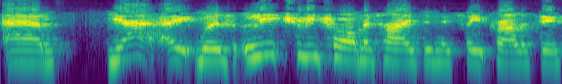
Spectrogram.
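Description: A woman speaks with a strong northern English accent. Her pace is moderate. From northern England. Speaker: caller leaving voicemail. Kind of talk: voicemail message. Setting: phone call. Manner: hesitant, many ums.

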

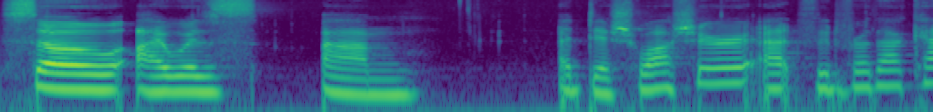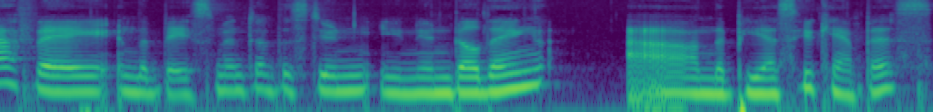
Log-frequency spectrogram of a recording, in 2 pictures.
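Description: Someone with an ordinary speaking voice and a Canadian accent talks at a fairly slow pace with ordinary pitch variation, in a very clean recording with a silent background. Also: woman, fairly low pitch for a woman. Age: 30s. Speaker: former fitness studio owner. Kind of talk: casual chat.

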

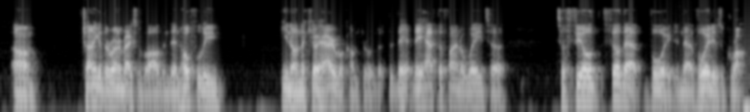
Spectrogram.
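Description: Here is a man with a very deep, low pitch speaking at a moderate pace. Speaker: former NFL player, co-host. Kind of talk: casual sports talk. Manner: flat, one level.

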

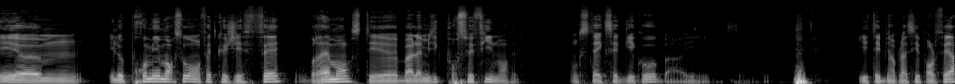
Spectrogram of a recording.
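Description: A very deep, low man's voice with a dark, mellow tone, ordinary pitch variation and big swings in loudness, at a moderate pace on a very clean recording with a silent background. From France, Congolese heritage. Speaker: music producer. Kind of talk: casual interview.

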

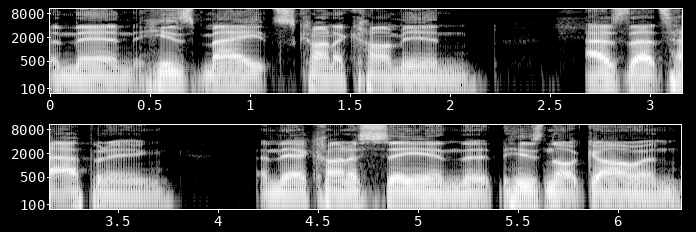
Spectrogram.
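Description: With an Australian accent, a man with a very deep, low pitch speaks at a fairly slow pace and very even loudness in a very clean recording with a silent background. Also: fairly even intonation. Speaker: comedian and podcast host. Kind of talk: casual chat. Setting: hotel room.

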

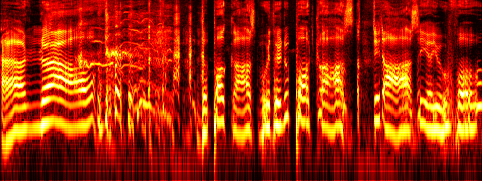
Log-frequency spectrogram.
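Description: This man puts on a character voice with a fairly high pitch. He talks at a very slow pace, leaving long, frequent pauses. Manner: grandiose build-up.

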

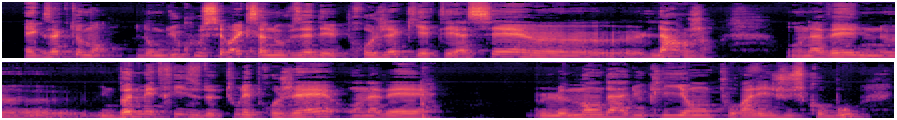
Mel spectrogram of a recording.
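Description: A man with a plain, everyday voice, medium pitch, ordinary pitch variation and a fairly slow pace. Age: 30s. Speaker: interior design agency owner. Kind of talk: interview.

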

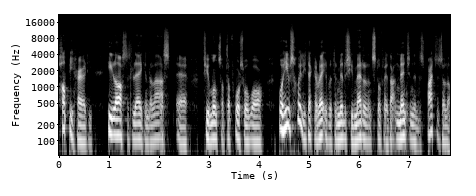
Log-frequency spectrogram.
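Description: In a Dublin accent, a voice races along at a very fast pace with ordinary pitch variation and big swings in loudness, on a very clean recording with a silent background and a dry, close sound with no echo. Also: man, fairly low pitch for a man. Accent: Dublin Irish. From Dublin inner city, Ireland. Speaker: retired soldier and historian. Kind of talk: interview.

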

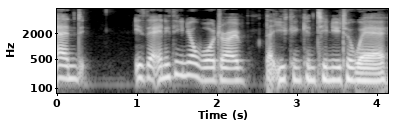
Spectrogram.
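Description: Against a quiet background, a woman speaks with an Australian accent. Her pitch is fairly low. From Australia, Sydney (Cronulla). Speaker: presenter, model and climate activist. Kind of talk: casual interview chat. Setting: studio.

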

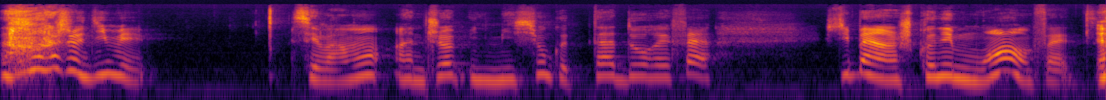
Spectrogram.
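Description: A woman with a high-pitched, bright, sharp tone talks at a moderate pace, leaving long, frequent pauses. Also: lively intonation. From Paris, France. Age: 40s. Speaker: entrepreneur and author. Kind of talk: casual interview.

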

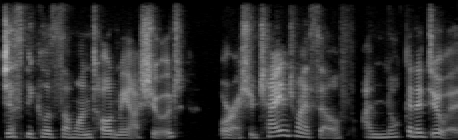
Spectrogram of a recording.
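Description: A woman speaks at a medium pitch in a plain, everyday voice. Her intonation is lively. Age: 30s. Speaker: guest giving advice. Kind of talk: casual advice chat. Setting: video call.

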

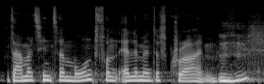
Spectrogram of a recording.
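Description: Moderate pace from a woman with a slight Viennese accent. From Austria. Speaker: children's songwriter and singer. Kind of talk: interview. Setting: office. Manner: animated.

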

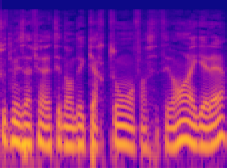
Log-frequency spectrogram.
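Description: A man with a fairly low pitch and a dark, mellow tone keeps his intonation fairly even in a very clean recording with a silent background. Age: 30s. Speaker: philosophy youtuber. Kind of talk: interview.

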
